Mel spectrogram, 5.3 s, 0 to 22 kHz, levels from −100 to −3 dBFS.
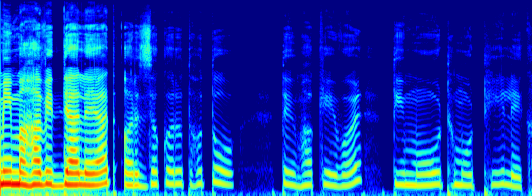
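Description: From 0.73 to 1.66 s, zipper noise ticks over the speech. The level falls about 25 dB in unsmoothed 1 dB steps, roughly twenty a second.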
